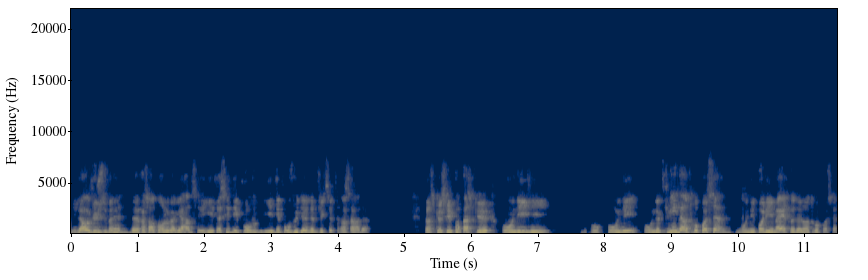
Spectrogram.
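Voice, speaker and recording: A man with a Quebec accent at a moderate pace. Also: fairly high pitch for a man, lively intonation. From Canada. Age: 70s. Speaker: management consultant and former military officer. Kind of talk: webinar talk. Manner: direct.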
